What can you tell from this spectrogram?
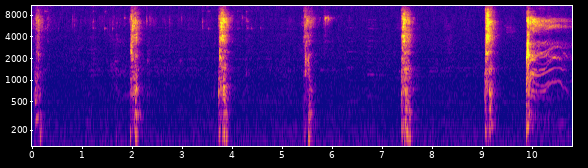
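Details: Dog gives six short, harsh coughing bursts spaced a couple of seconds apart, the last followed by a brief whine: dry repeated cough.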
